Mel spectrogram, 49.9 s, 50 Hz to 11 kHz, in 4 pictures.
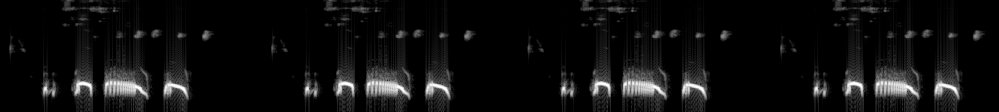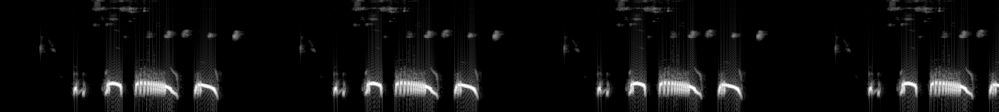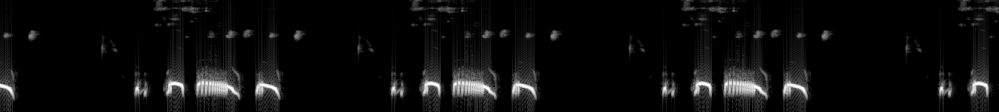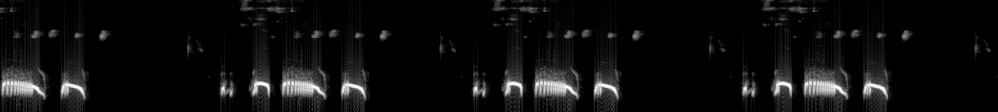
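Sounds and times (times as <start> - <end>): dove cooing: 0.6 - 2.4, 3.8 - 5.7, 7.0 - 8.9, 10.2 - 12.1, 13.4 - 15.3, 16.7 - 18.5, 20.0 - 21.8, 23.4 - 25.2, 26.7 - 28.6, 29.9 - 31.8, 33.3 - 35.2, 36.7 - 38.6, 40.2 - 42.1, 43.4 - 45.3, 46.8 - 48.6.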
